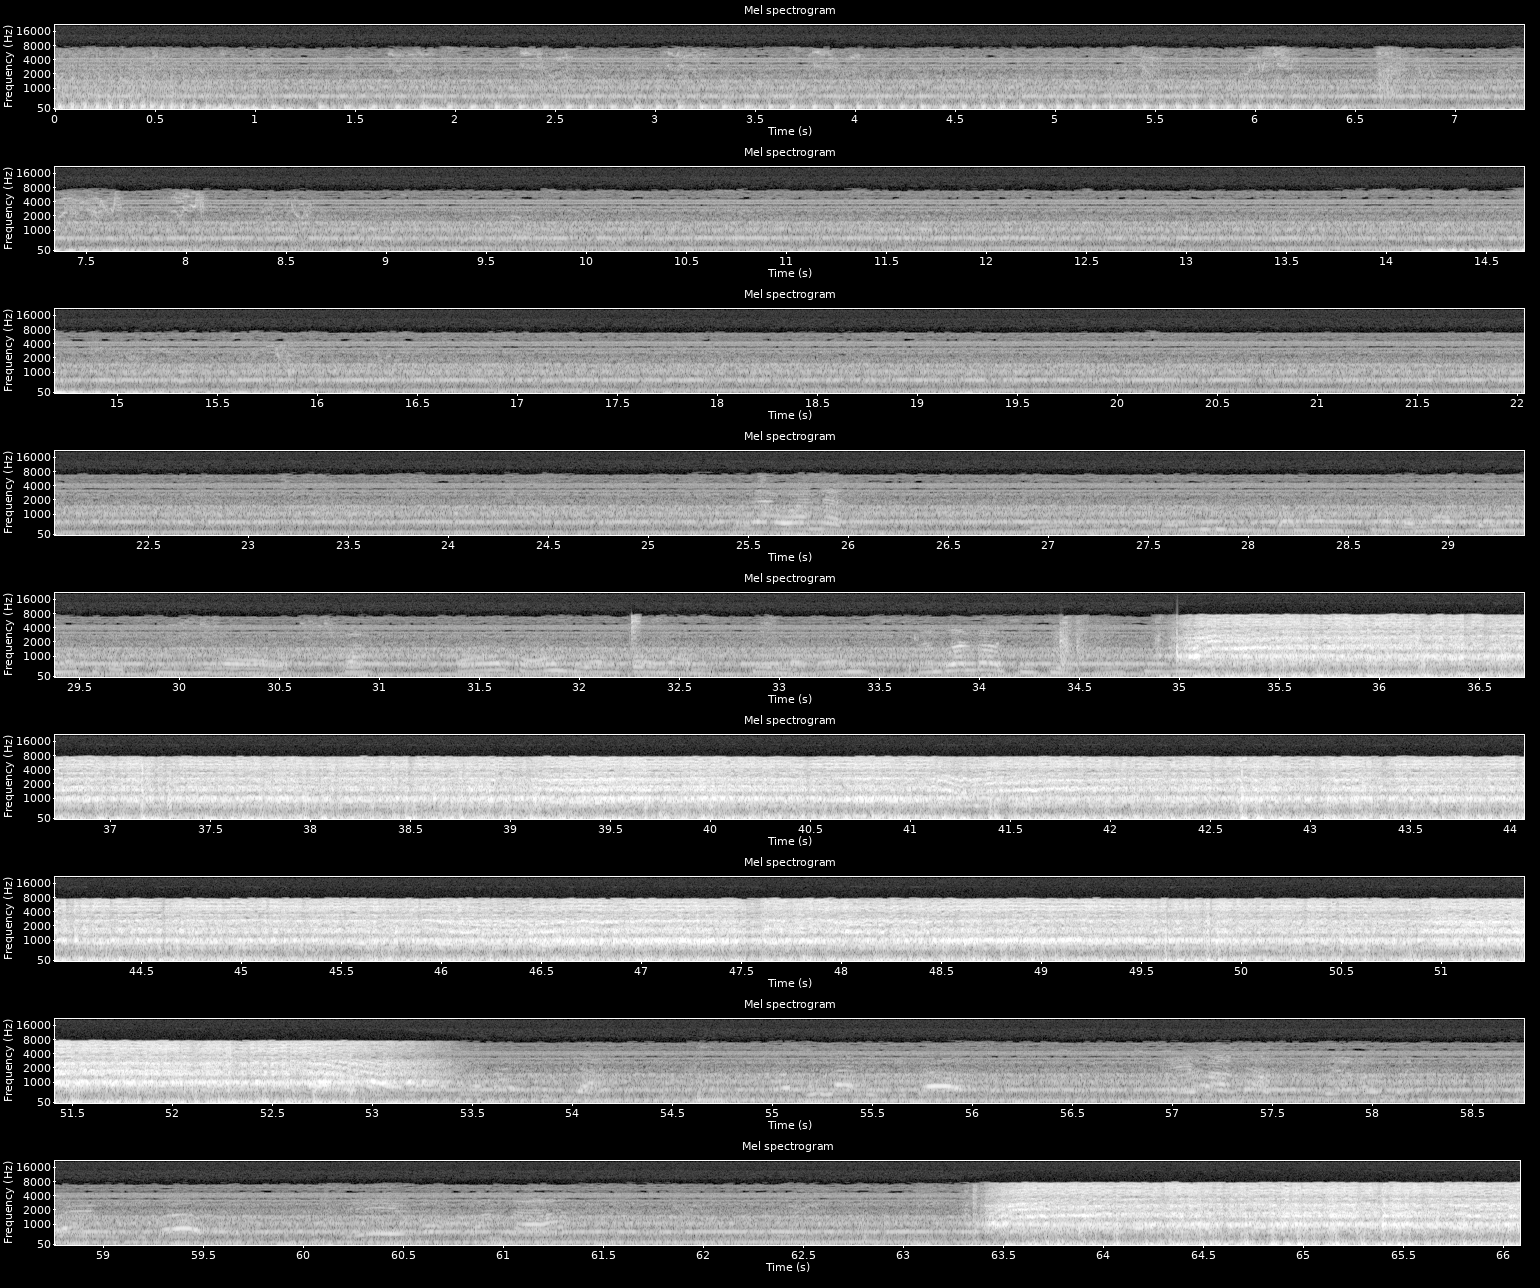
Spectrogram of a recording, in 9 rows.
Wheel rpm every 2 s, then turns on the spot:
0, 0, 0, 0, 0, 0, 0, 0, 0, 0, 0, 0, 0, 0, 0, 0, 0, 70, 230, 230, 220, 230, 230, 220, 220, 230, 100, 0, 0, 0, 0, 40, 220.
none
